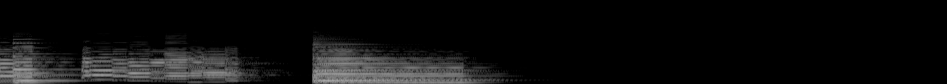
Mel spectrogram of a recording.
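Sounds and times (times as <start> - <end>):
bassoon: 0.0 - 2.6, 3.2 - 5.0.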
